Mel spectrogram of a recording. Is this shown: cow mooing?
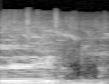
yes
